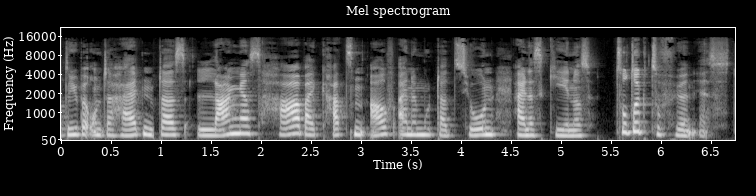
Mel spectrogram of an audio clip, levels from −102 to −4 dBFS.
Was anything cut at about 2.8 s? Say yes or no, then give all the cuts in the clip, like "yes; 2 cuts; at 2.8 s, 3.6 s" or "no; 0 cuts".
no; 2 cuts; at 0.9 s, 4.5 s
